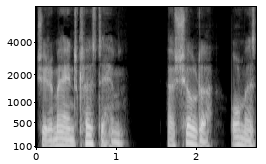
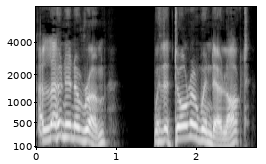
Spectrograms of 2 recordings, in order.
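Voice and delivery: loud, higher scoffing question; 11 semitones higher, 7 dB louder than usual. A narrator's reading. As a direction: scoff loudly in disbelief. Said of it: "Marshall gave a short laugh".

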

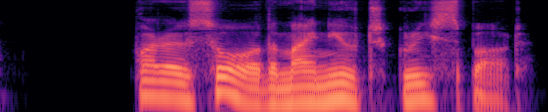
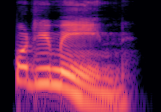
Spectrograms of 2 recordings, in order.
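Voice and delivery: mildly angry, higher retort; young woman mildly angry at Poirot's hint; 12 semitones higher than usual. A narrator's reading. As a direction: snap back with mild anger. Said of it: "she asked angrily".

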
